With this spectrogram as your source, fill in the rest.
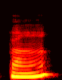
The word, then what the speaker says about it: pain: En français, in French, when you see the cluster AIN, like in saint, you make the sound un, pain, saint, un.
